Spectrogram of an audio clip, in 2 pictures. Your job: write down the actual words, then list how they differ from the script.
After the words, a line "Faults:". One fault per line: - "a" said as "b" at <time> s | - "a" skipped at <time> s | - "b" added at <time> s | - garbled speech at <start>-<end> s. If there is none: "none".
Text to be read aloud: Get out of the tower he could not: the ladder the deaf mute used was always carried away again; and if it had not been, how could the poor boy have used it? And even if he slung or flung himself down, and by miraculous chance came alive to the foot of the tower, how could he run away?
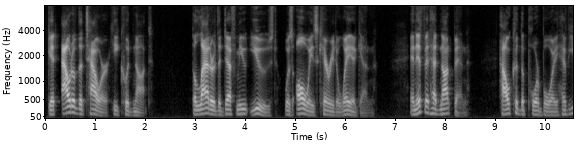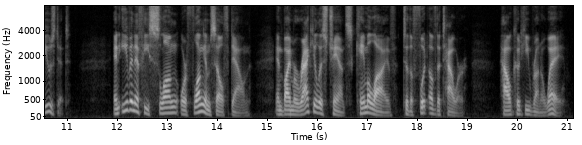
Get out of the tower he could not: the ladder the deaf mute used was always carried away again; and if it had not been, how could the poor boy have used it? And even if he slung or flung himself down, and by miraculous chance came alive to the foot of the tower, how could he run away?
Faults:
none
